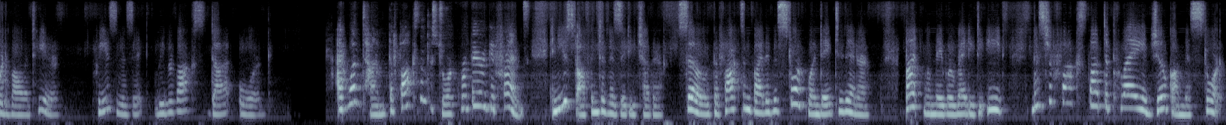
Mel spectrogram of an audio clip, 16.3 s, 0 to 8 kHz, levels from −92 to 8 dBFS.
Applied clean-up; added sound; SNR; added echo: neural separator model SepFormer DNS4.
